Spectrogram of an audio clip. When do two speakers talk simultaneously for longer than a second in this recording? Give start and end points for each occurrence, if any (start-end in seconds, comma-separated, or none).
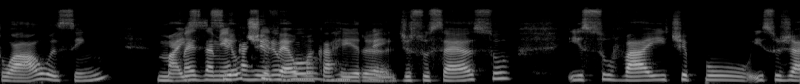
1.8-4.0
